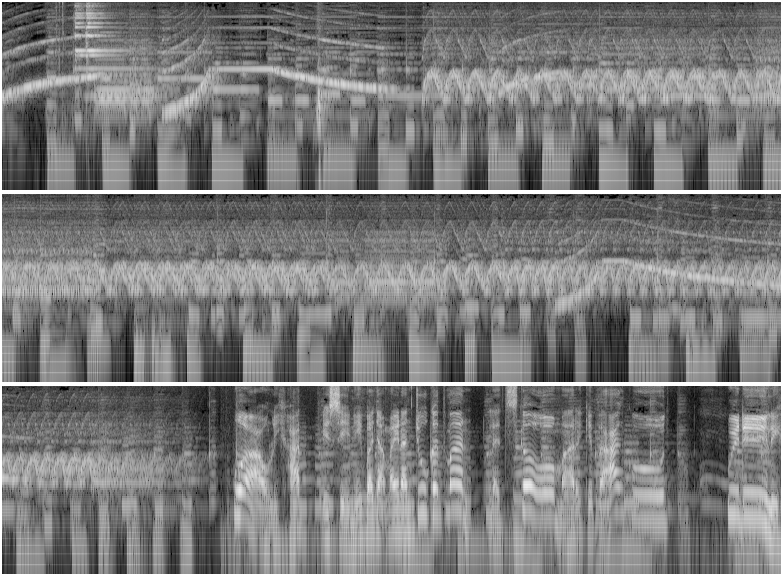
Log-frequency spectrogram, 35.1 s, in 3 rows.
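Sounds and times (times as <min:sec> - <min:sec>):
siren wailing: 0:00.0 - 0:26.2.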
